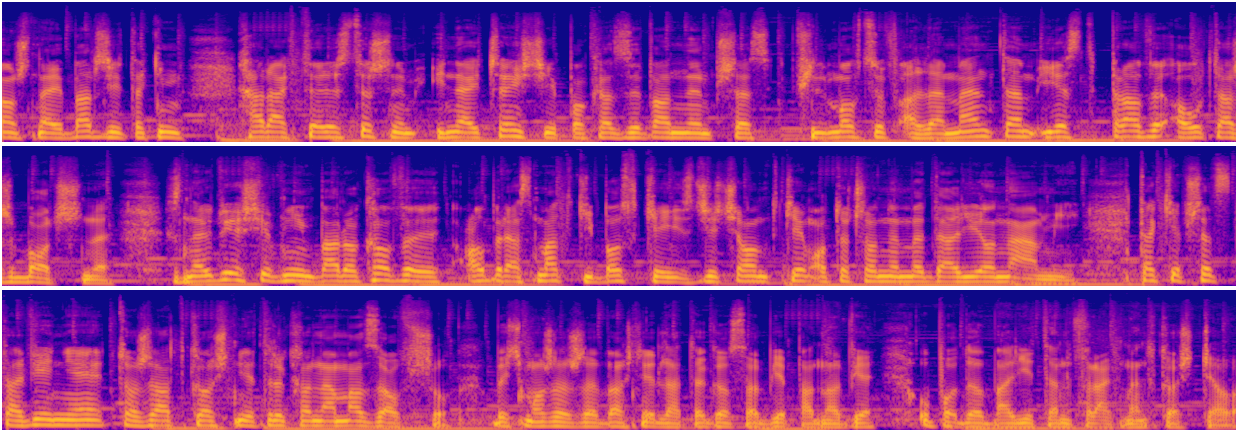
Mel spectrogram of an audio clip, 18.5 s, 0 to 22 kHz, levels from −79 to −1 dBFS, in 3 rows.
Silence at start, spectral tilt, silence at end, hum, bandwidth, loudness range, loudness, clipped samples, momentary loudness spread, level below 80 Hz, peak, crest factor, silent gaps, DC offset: 0 s; -4.5 dB/octave; 0 s; none; 17 kHz; 1 LU; -16 LUFS; under 0.1%; 4 LU; -32 dBFS; -2 dBFS; 14 dB; none; under 0.1%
